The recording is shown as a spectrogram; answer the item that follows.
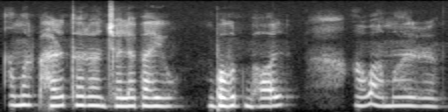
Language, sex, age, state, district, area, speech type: Odia, female, 18-30, Odisha, Kalahandi, rural, spontaneous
